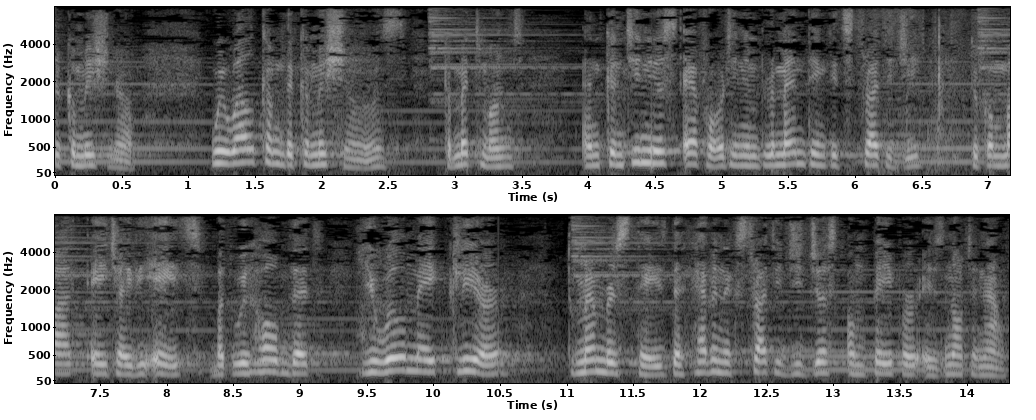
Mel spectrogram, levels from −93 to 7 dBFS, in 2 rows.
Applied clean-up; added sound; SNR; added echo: none; Bowed string instrument + Crash cymbal; 18 dB; none.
